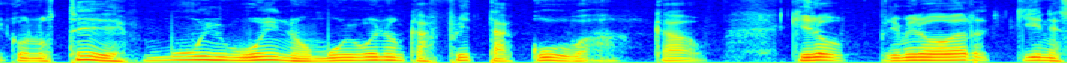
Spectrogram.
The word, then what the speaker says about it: Tacvba: Muy bueno Café Tacuba. Cabo. Quiero primero ver quiénes son. Café Tacuba. Esto me habían dicho. TAC B corta, B larga A. Se escribe así, es una manera de ellos de escribirlo.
